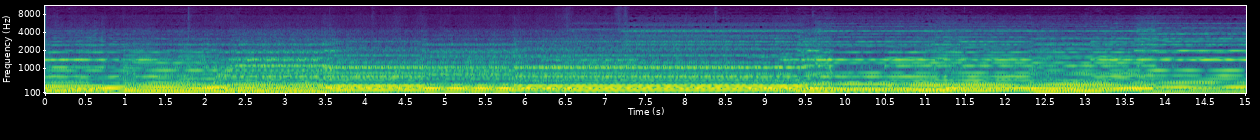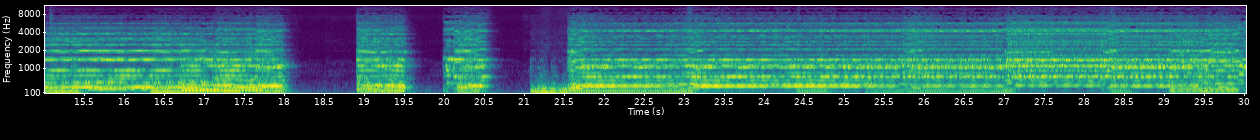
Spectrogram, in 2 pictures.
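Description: Hammond organ played through a Leslie 147 rotating-speaker cabinet whose amplifier has just been refurbished, on test: held chords with a wavering shimmer, with three brief stops a little past the middle.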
